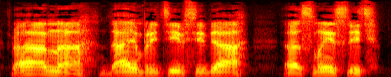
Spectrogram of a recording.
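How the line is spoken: Laughing. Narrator (Russian): рассмеялся Глушко

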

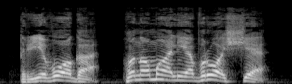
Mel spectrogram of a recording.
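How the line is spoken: Full-lung yell. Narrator (Russian): Заорал я во всю мощь своих легких

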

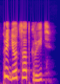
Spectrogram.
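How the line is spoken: Sighing. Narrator (Russian): вздохнула

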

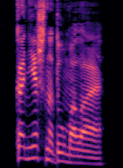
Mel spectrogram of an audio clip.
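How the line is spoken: Scoffing snort. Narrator (Russian): фыркнула Энджи

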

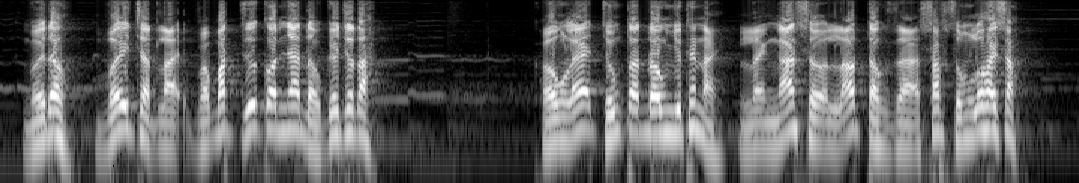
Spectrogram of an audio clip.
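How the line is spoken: Shouted. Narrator (Vietnamese): Miệng thì hắn quát như vậy

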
